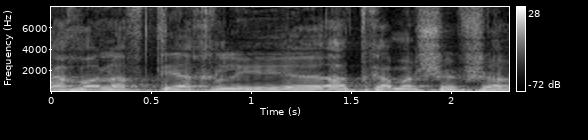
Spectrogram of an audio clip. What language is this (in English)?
Hebrew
